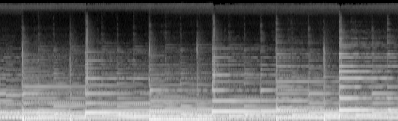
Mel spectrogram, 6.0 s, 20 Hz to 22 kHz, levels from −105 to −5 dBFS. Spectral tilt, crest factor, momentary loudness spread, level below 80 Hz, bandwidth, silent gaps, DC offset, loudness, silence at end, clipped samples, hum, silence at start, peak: -10 dB/octave; 14 dB; 3 LU; -36 dBFS; 7.8 kHz; none; under 0.1%; -18 LUFS; 0 s; under 0.1%; none; 0 s; -2 dBFS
